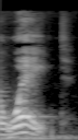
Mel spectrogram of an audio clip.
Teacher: tenemos a que produce el cierre hacia la i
